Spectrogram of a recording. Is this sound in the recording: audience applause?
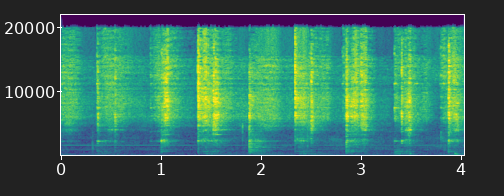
no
